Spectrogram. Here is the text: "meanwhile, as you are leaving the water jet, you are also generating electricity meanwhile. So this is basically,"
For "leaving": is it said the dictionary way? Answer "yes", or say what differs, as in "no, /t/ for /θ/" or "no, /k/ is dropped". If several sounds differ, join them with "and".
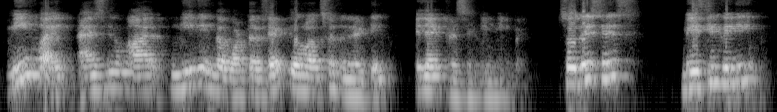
no, /n/ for /l/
